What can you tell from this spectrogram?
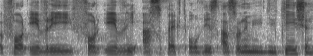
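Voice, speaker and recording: A man with a French accent speaks over noticeable background noise. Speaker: astronomy professor and research director. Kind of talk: panel presentation. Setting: round table at an expo pavilion with audience. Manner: halting, many fillers.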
